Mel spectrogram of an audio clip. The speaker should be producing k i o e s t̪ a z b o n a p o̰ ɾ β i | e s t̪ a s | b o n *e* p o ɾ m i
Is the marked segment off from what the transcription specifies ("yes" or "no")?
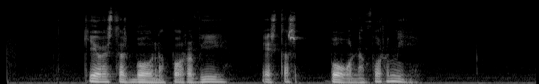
yes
